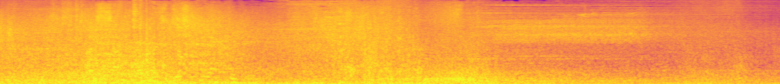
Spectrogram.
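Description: A large structure explodes with a deep rumbling boom.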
